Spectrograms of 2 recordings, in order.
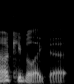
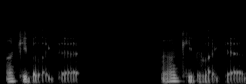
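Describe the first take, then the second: First: Said in the usual way. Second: A near-silent whisper, said to himself. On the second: Real, not acted. Whispering to himself while fiddling with the screen share. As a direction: breathe I'll keep it like that with no voice.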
